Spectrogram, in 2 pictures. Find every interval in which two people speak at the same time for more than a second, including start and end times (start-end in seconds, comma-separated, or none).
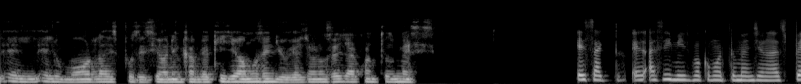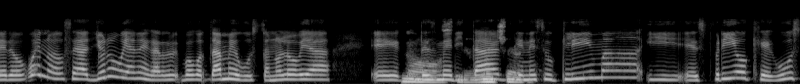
12.0-13.5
